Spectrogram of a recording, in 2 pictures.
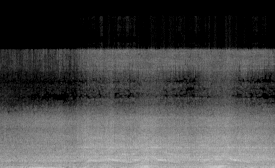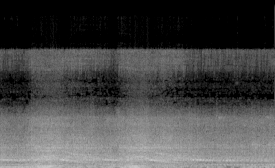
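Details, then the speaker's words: Scooter CVT after repair, cover back on: throttle blips every two seconds rise and fall smoothly with no rattle, grinding or judder; the earlier mouse-like squeak from the transmission is gone. "Tingnan natin kung mawawala na. Wala na. Tahimik na. Wala na. Parang bago na ulit."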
